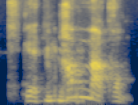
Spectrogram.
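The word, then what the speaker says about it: הַמָּקוֹם: 그럼 발음은 어떻게 하냐면 어떻게 보세요. 함마콤.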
